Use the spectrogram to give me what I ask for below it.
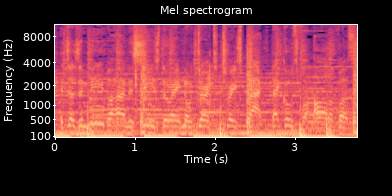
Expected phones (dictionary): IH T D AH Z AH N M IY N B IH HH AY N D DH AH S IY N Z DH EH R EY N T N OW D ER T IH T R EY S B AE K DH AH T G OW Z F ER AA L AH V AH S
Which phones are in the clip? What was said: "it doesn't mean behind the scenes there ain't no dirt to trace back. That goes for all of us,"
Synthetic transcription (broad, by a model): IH T D AH Z AH N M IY B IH HH AY N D DH AH S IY Z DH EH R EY T N OW D ER T IH T R EY S B AE K DH AH T G OW Z F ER AA L AH V AH S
